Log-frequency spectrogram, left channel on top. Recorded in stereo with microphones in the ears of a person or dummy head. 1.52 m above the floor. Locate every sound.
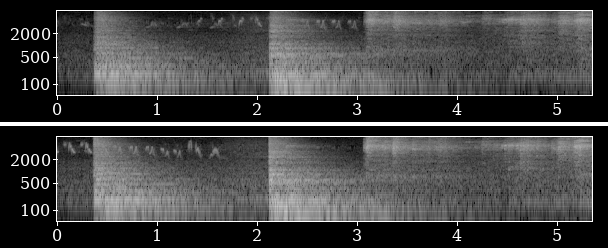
0.4 s a door slam: 75° right (ahead or behind), 1.5 m
3.1 s cutlery clinking: 45° right (ahead or behind), 2.5 m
